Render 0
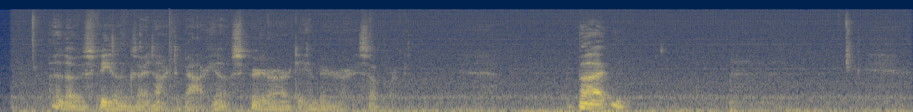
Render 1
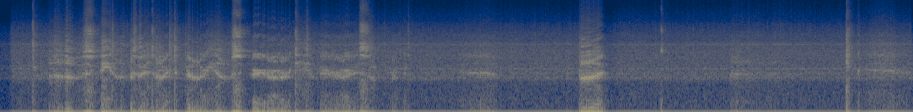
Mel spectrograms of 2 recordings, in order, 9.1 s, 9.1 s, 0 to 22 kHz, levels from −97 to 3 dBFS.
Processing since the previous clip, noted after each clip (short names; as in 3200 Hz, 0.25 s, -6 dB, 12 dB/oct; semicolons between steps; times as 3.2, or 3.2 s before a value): Chebyshev band-pass 1300–5200 Hz, order 4; compressor 3:1, threshold -34 dBFS, peak gain reduction 11.5 dB; half-wave rectifier; gain +4.5 dB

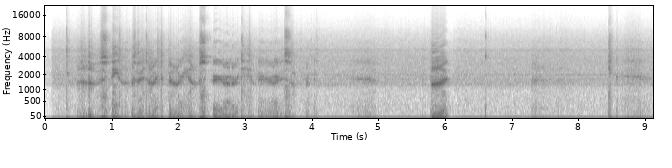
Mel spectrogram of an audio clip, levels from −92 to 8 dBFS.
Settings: nothing audible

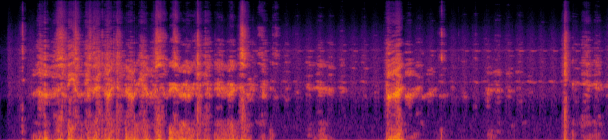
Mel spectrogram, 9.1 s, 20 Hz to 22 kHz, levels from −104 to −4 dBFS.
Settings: thinning echo 0.257 s, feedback 46%, high-pass 270 Hz, level -9.5 dB; rotary speaker horn 6 Hz; spectral noise reduction 14 dB; gain +8.5 dB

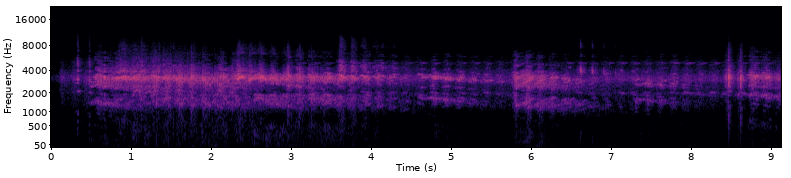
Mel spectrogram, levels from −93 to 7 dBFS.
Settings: compressor 2:1, threshold -37 dBFS, peak gain reduction 9 dB; band-pass 3200 Hz, Q 8.5; on a send: frequency-shifting echo 0.146 s, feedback 45%, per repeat -92 Hz, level -4 dB; on the sum: gain +6.5 dB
